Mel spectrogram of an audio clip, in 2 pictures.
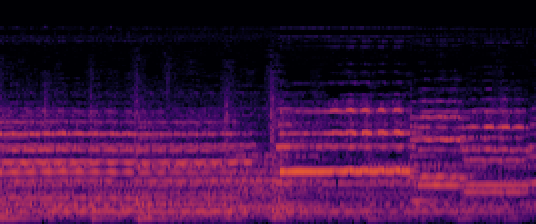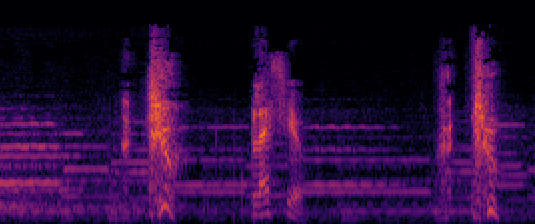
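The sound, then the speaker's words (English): A voice talks briefly before a run of sharp sneezes from someone with a cold, about five or six, coming in quick pairs with short pauses between them. “Bless you.”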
